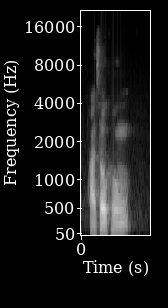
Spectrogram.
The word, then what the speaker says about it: パソコン: 那接下来最后这个单字呢，一样也使用平假名来做书写，它的意思是电脑的意思，它念作パソコン、パソコン。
